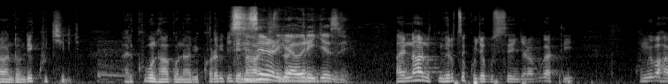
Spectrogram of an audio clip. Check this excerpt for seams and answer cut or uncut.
cut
